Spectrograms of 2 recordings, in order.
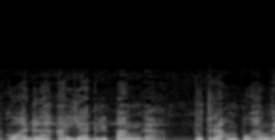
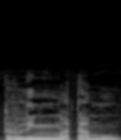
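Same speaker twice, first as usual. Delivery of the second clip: poem recitation; 3 semitones higher, 4 dB louder than usual. Acted. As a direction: recite the verse with feeling, building up. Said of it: "Aku akan bacakan satu bait syair". (membaca syair dengan penuh perasaan)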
